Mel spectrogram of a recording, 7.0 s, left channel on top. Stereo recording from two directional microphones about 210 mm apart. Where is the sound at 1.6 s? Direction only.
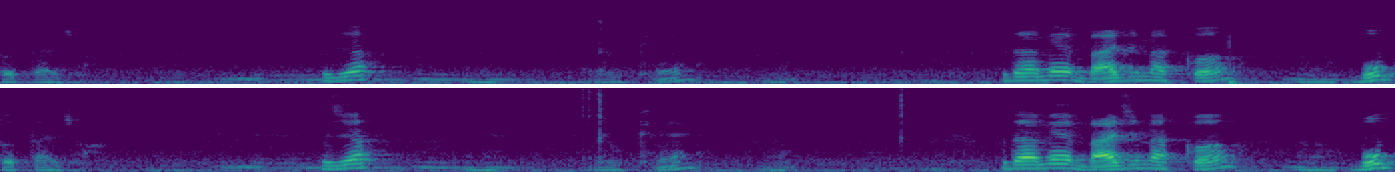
55° right (ahead or behind).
